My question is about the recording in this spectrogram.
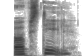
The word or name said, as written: opstille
